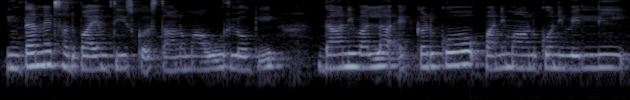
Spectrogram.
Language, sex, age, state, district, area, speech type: Telugu, female, 18-30, Telangana, Bhadradri Kothagudem, rural, spontaneous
